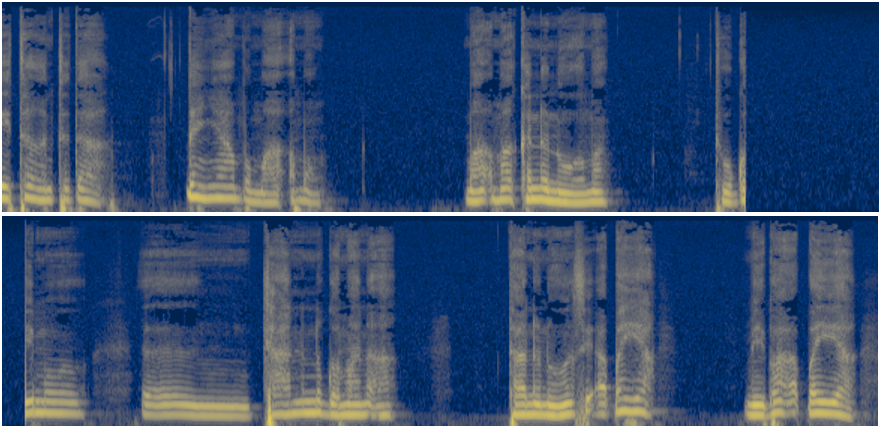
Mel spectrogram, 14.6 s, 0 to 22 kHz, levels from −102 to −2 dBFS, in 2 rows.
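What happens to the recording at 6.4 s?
An audio dropout to a faint residue runs from 6.20 s to 7.51 s, so 6.4 s falls inside a gap of about 1.3 s. The speech cuts out abruptly, with none of the tapering of a natural pause or fade, and only a thin hiss remains, roughly 50 dB below the normal signal level. The likely cause is a momentary loss of the wanted signal while the path after the break stayed live and passed its own noise.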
